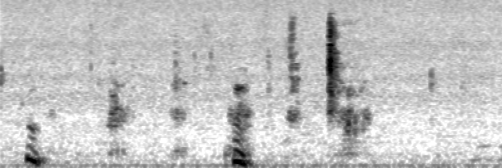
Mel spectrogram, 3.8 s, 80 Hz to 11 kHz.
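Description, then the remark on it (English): A large 180-pound dog named Bodhi snorts and snuffles into the microphone in a few short, breathy bursts with low grunting tones, over a faint steady background hum. “Yeah, that's my 180 pound dog.”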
